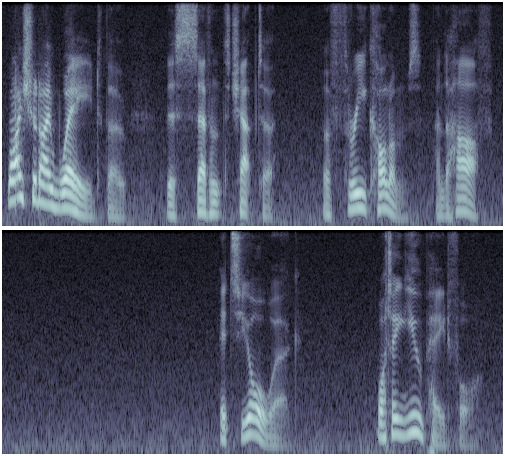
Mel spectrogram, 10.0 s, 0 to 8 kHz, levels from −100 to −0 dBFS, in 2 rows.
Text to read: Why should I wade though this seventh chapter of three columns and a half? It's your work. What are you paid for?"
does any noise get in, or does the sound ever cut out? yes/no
no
